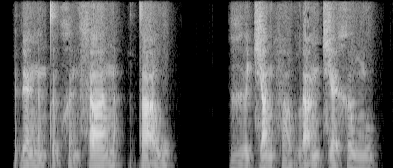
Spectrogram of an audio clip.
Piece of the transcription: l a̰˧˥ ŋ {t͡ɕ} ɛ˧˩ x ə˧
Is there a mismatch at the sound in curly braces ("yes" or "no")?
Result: no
